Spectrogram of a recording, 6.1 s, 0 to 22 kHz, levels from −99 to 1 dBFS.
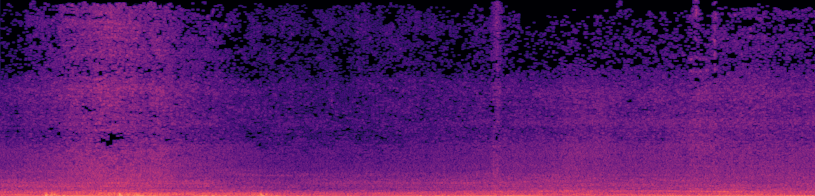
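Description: Across the whole recording of sounds, the audio has a swirly, watery texture with hollow gaps in the spectrum, and sharp onsets arrive smeared rather than crisp. This is generation loss, likely from the material being decoded and re-encoded around five times with MP3, at a quality that fits 96 kbit/s. Each pass requantised the signal on a shifted frame grid, so the artefacts stacked up well beyond what a single encode at that rate would leave.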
